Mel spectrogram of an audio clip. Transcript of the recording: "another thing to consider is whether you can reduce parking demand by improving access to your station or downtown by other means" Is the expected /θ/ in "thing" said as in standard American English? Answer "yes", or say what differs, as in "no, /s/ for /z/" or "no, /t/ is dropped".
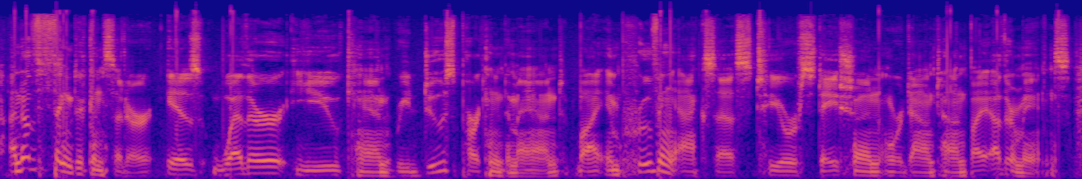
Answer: yes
